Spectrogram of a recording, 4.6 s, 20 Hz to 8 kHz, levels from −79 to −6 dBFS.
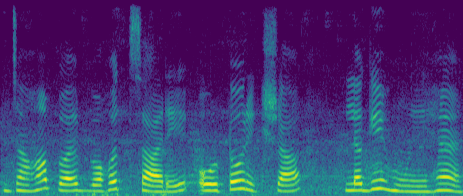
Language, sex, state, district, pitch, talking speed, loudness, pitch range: Hindi, female, Punjab, Pathankot, 260 Hz, 115 wpm, -15 LUFS, 240-285 Hz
